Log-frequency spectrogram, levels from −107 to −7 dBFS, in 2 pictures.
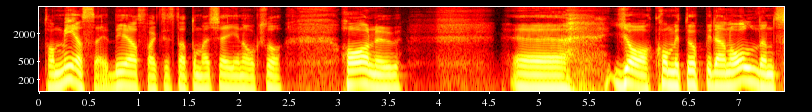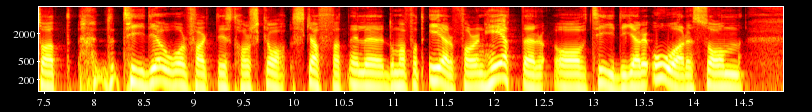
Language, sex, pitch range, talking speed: Swedish, male, 130-150 Hz, 150 wpm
